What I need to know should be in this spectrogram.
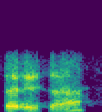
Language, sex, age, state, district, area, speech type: Kannada, male, 60+, Karnataka, Chamarajanagar, rural, conversation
